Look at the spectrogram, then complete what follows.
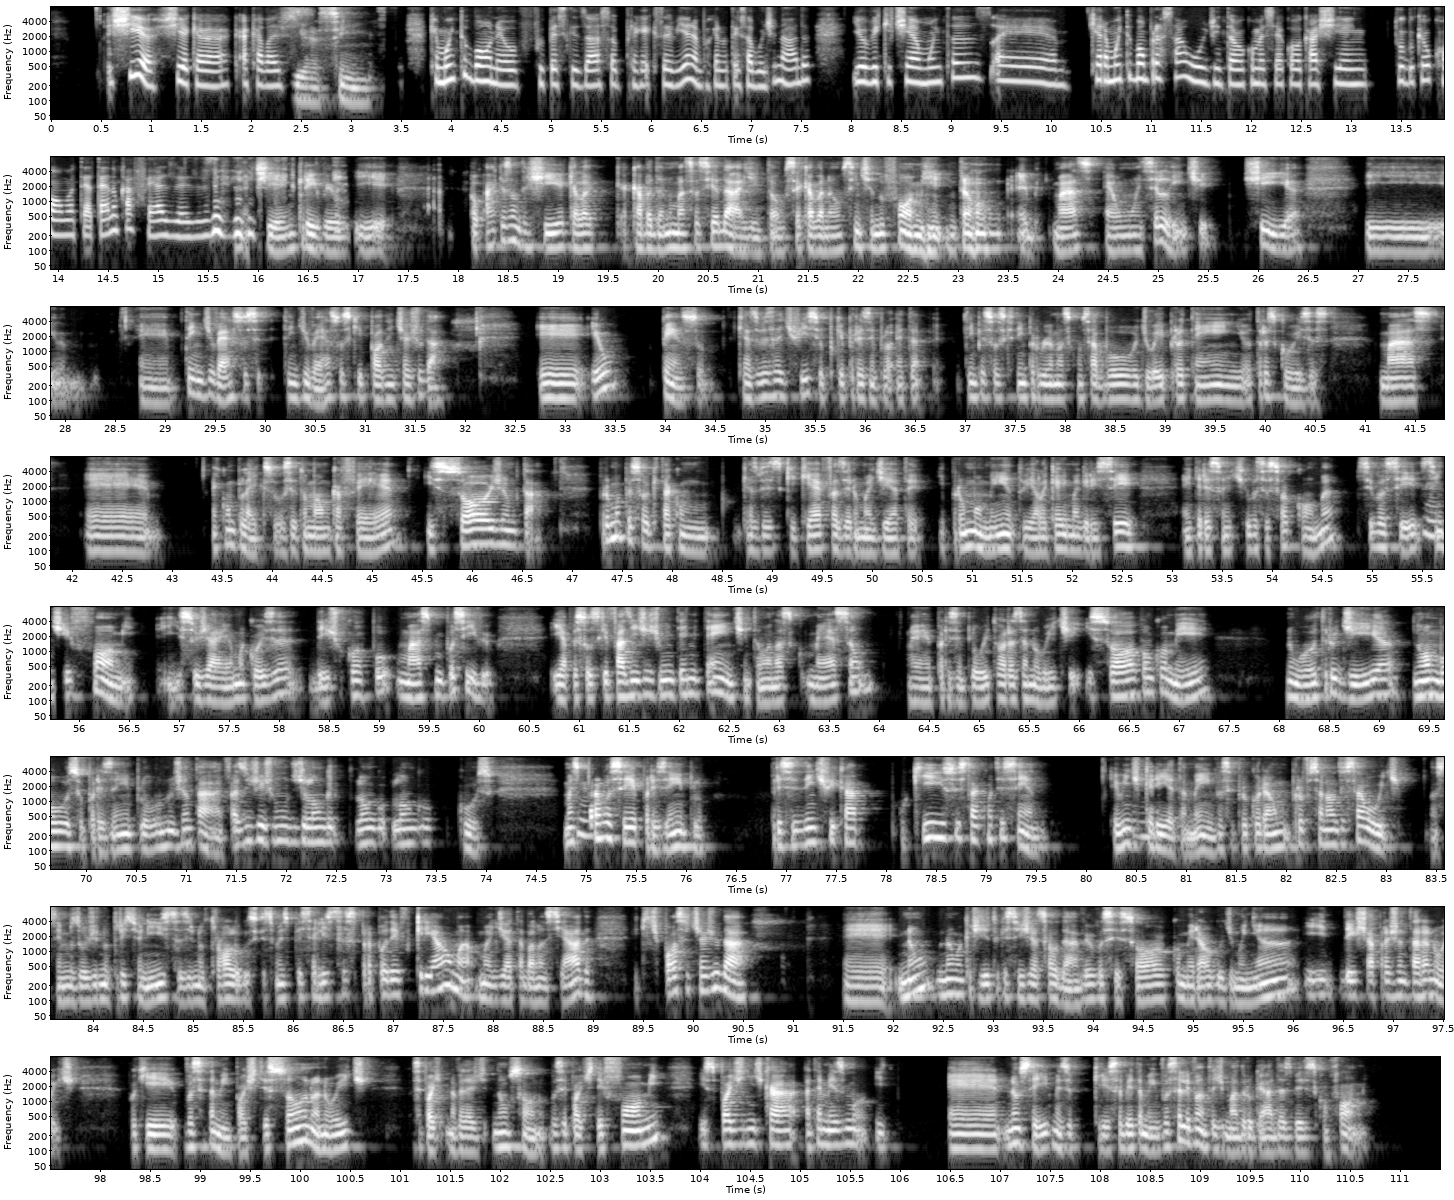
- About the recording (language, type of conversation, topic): Portuguese, advice, Como posso saber se a fome que sinto é emocional ou física?
- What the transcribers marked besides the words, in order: tapping; other background noise; chuckle; other noise; laughing while speaking: "fome, então"; in English: "whey protein"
